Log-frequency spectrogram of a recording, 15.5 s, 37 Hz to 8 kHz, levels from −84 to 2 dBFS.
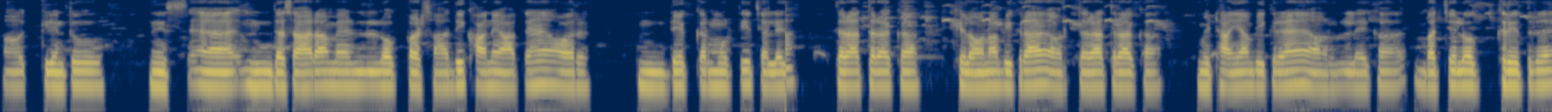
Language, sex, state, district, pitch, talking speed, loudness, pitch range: Hindi, male, Bihar, Jahanabad, 130 Hz, 140 wpm, -18 LUFS, 130-135 Hz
